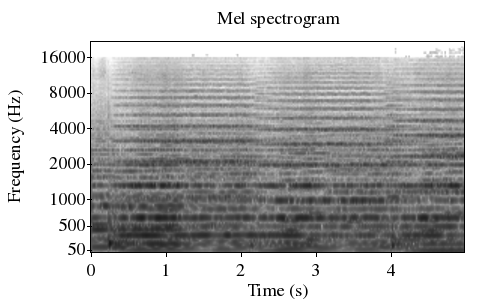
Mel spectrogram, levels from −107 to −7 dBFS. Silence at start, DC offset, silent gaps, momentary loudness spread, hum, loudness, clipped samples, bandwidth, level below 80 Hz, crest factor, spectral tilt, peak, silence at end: 0 s; under 0.1%; none; 7 LU; none; -24 LUFS; under 0.1%; 14 kHz; -38 dBFS; 14 dB; -5.5 dB/octave; -8 dBFS; 0 s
